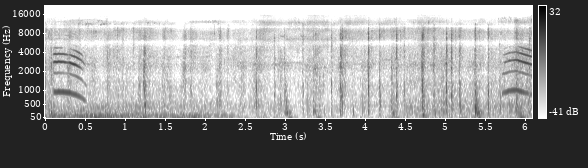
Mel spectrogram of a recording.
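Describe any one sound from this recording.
Clawed feet patter quickly on the ground.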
